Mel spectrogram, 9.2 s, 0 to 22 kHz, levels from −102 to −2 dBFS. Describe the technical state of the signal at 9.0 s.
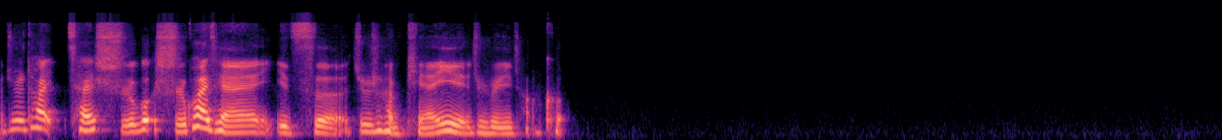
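At 9.0 s the speech is intact, with no fault in the signal beyond the light softening of detail from the Opus voice compression it passes through.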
